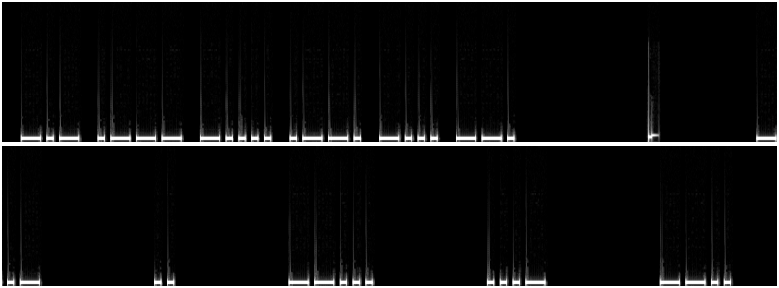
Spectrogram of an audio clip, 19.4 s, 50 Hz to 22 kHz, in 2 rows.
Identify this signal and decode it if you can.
Morse code, heard as a keyed tone, about 15 wpm, spaced as for 8 wpm, 700 Hz. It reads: KJ6PBG KI7VZ
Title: USA Call Signs - 6 Characters - 6x Character Spacing - 15wpm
